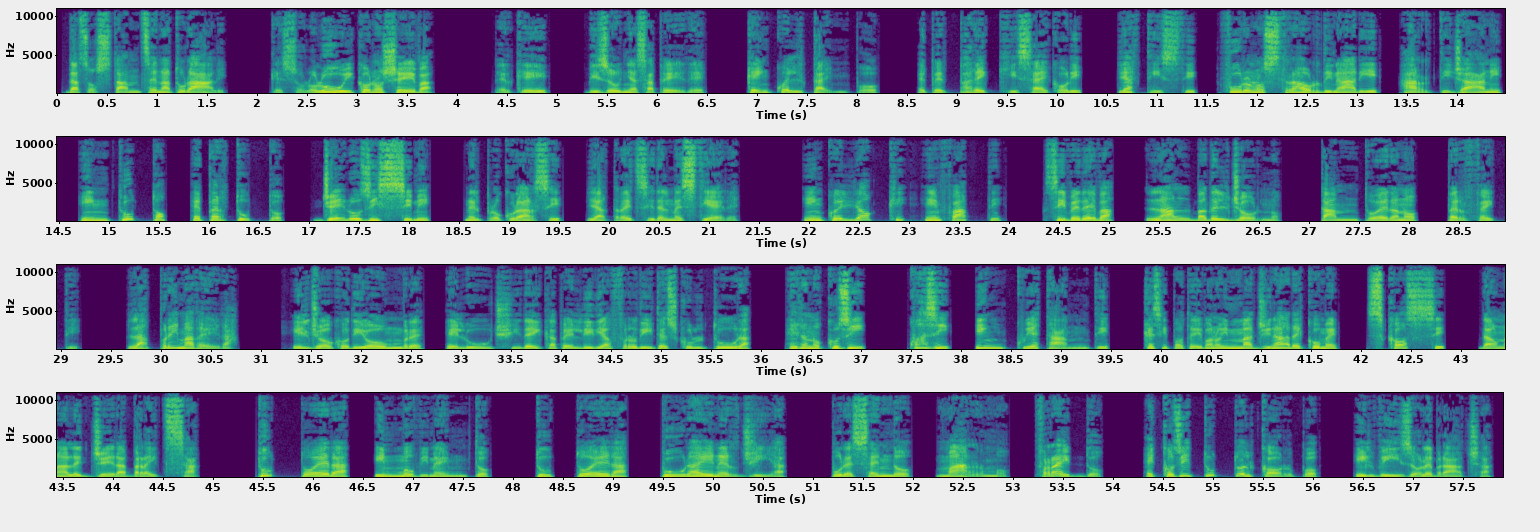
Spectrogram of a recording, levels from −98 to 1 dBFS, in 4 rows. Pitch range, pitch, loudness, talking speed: 110-175 Hz, 140 Hz, -16 LUFS, 100 wpm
